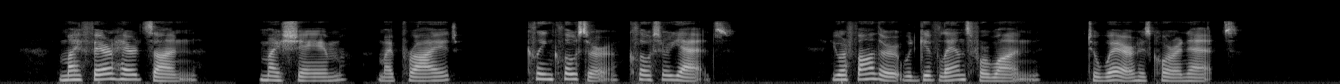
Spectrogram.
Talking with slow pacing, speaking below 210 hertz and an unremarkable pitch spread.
Yes: slow, 105 wpm; high, 190 Hz; average, 4.6 semitones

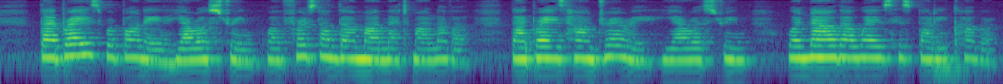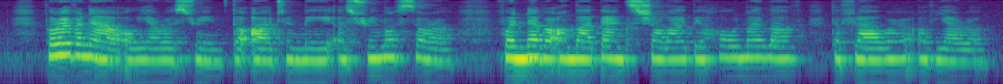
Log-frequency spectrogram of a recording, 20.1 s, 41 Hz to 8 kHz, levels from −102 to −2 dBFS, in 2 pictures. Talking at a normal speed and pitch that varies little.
Yes: average, 160 wpm; narrow, 2.3 semitones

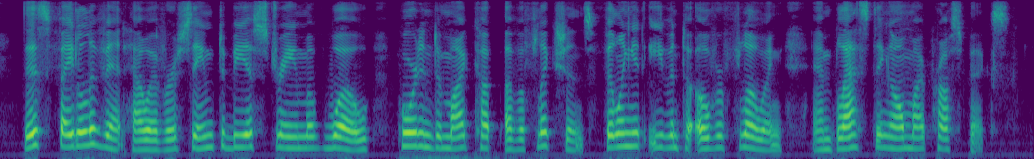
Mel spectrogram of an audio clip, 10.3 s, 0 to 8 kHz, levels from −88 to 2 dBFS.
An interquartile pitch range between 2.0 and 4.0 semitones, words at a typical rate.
Yes: average, 2.7 semitones; average, 155 wpm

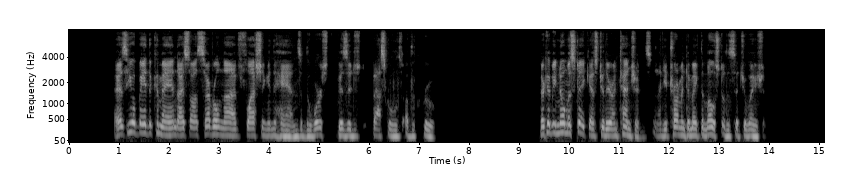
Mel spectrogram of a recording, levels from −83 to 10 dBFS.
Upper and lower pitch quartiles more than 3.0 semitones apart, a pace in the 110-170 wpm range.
Yes: average, 4.1 semitones; average, 160 wpm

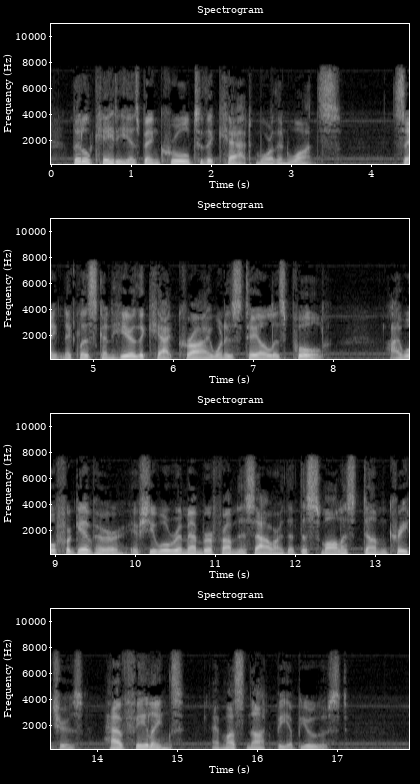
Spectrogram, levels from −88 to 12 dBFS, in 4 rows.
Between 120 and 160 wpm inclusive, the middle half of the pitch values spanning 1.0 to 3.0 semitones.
No: average, 155 wpm; average, 4.3 semitones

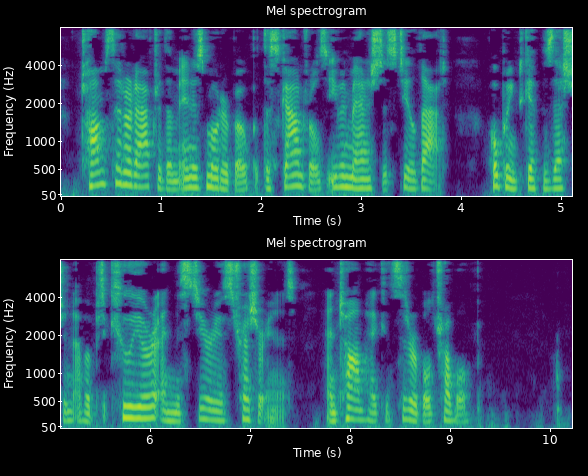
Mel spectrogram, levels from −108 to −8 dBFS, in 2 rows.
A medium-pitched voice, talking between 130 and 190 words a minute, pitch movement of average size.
No: medium, 170 Hz; average, 200 wpm; average, 4.1 semitones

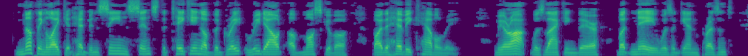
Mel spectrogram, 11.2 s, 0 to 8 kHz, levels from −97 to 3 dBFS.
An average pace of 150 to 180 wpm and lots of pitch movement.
No: average, 155 wpm; average, 3.2 semitones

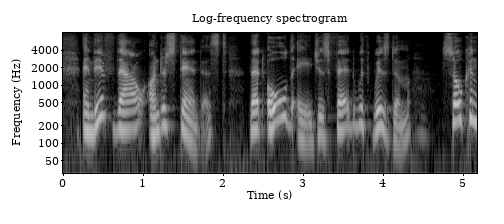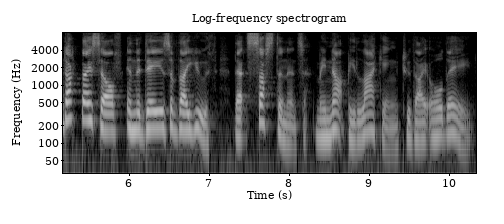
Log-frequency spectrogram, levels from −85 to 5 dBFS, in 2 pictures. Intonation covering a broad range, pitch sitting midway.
Yes: wide, 6.8 semitones; medium, 165 Hz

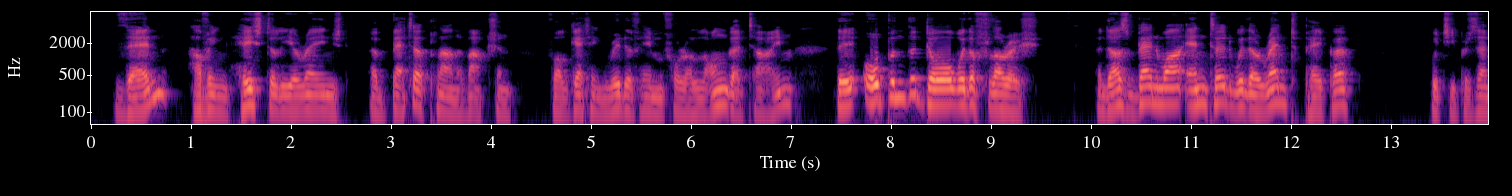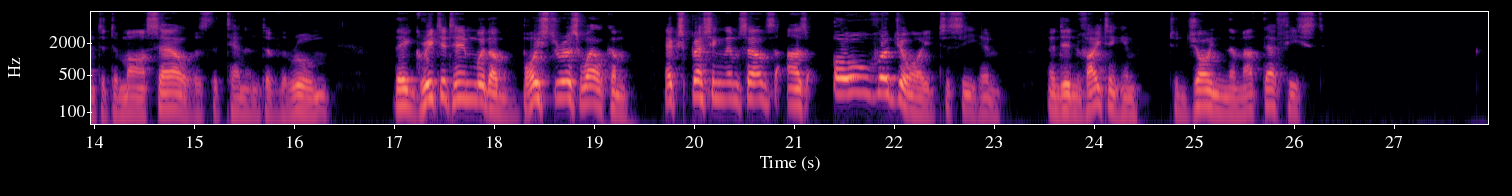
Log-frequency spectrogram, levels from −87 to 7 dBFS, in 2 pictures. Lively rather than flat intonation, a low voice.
Yes: wide, 7.1 semitones; low, 115 Hz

